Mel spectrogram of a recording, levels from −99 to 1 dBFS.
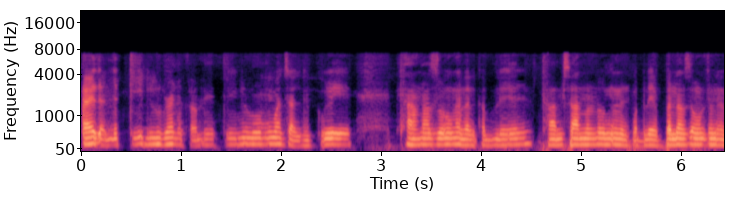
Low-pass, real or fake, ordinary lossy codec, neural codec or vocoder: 7.2 kHz; fake; none; codec, 16 kHz in and 24 kHz out, 0.6 kbps, FireRedTTS-2 codec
